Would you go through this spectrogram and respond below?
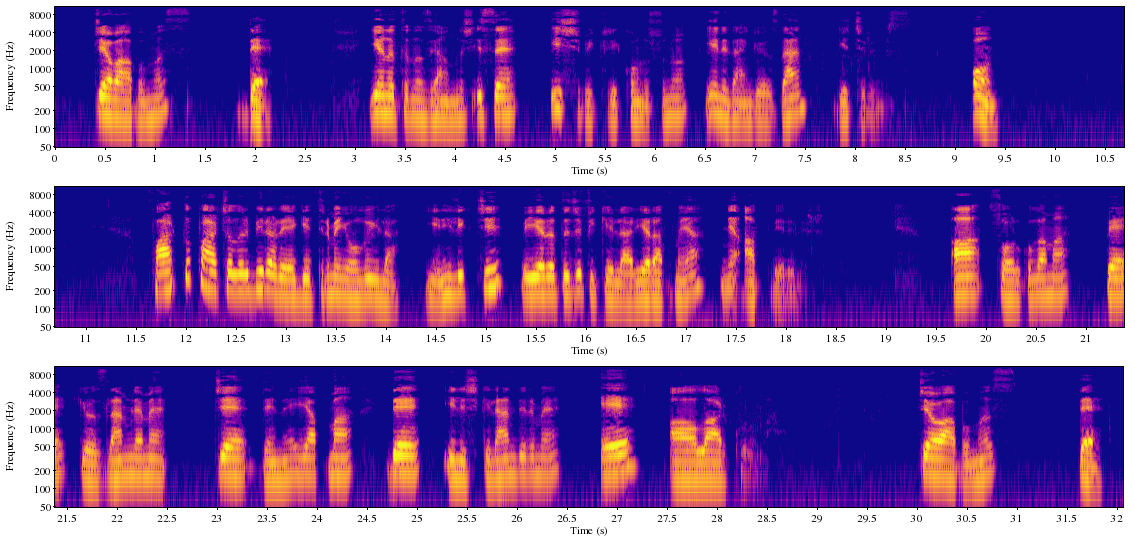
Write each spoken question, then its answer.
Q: Farklı parçaları bir araya getirme yoluyla yenilikçi ve yaratıcı fikirler yaratmaya ne ad verilir?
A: Cevabımız D.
